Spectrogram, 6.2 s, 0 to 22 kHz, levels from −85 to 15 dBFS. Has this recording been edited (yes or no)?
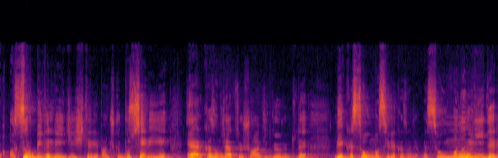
no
